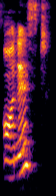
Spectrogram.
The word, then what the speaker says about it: honest: It is like we have in English honest, just the way we pronounce honest, wherein the pronunciation of H is silent.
